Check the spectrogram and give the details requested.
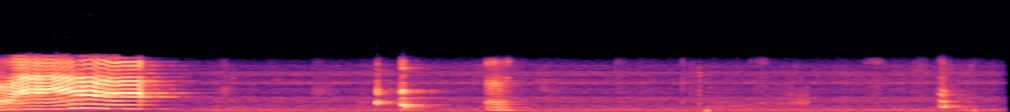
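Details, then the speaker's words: Baby boy with hiccups: brief infant wail, then several abrupt little catching sounds about every second or two; infant hiccups. "Heb je de hik? Hm? Vervelend hè, als je dik hebt."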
